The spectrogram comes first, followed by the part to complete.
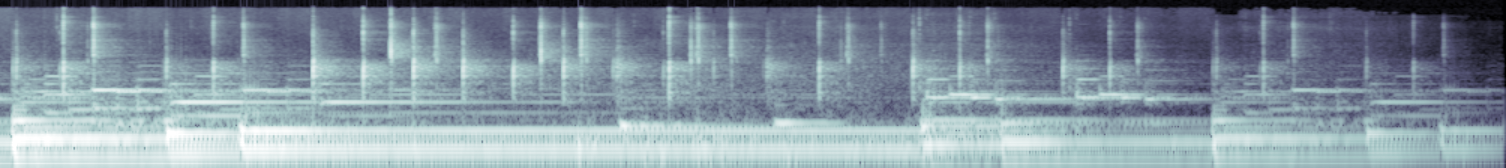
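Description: Instrumental score music: held low bass chords that change every few seconds, a sparse higher melody, and light clicks about three times a second, fading out toward the end.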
